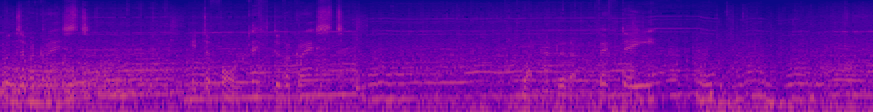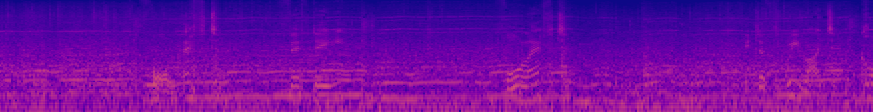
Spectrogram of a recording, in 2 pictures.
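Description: A rally car engine roars and revs up and down.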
